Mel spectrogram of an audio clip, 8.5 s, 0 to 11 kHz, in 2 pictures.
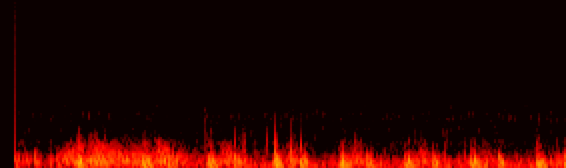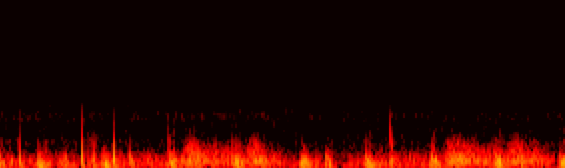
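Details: Loud heart sounds: strong, regular low thumping heartbeats throughout, roughly 120 a minute, over a faint steady hum.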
